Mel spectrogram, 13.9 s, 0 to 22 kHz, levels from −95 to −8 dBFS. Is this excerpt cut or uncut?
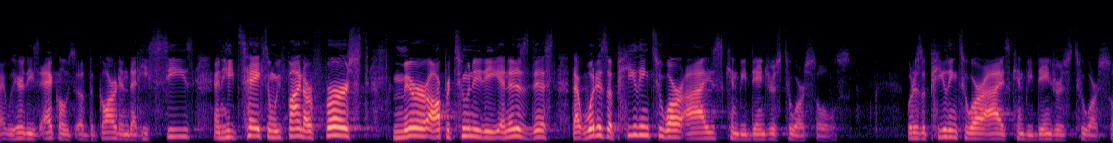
uncut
